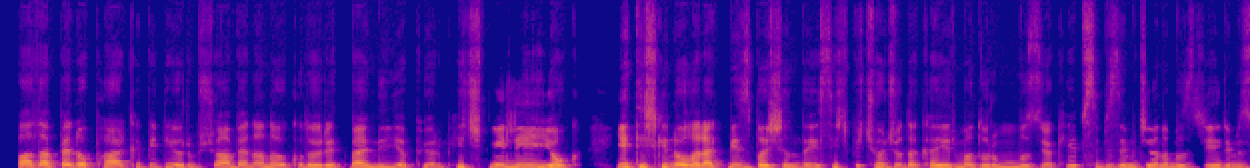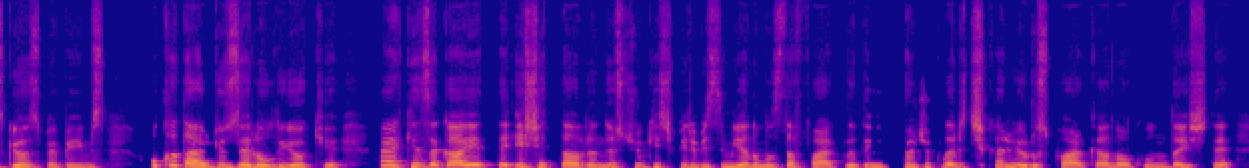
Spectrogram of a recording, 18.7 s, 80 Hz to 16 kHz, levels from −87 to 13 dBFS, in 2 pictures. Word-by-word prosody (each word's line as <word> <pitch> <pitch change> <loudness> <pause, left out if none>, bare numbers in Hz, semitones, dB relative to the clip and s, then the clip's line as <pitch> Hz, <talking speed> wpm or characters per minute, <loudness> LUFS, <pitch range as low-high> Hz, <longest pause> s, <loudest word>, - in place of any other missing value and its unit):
Valla 245 -2 +4
ben 250 0 +5
o 270 0 +5
parkı 260 -1 -1
biliyorum. 245 -3 -2
Şu 235 0 -2
an 230 0 +2
ben 235 -1 -2
anaokulu 230 +1 -1
öğretmenliği 225 +1 +2
yapıyorum. 195 -5 -4
Hiç 290 -2 -1
veli 235 -1 +2
yok. 215 +3 +4 0.2
Yetişkin 285 +2 +2
olarak 220 -3 +6
biz 240 -2 -3
başındayız. 210 - +2
Hiçbir 290 +8 -5
çocuğu 250 - -3
da 235 - +1
kayırma 225 0 +2
durumumuz 220 -1 -1
yok. 175 +1 -8
Hepsi 400 - -5
bizim 210 0 -1
canımız 200 -1 -1
ciğerimiz, 195 -2 -2
göz 190 -1 +2
bebeğimiz. 170 +5 -7 0.3
O 410 - -1
kadar 335 - +4
güzel 230 -3 +2
oluyor 210 -2 +2
ki 155 -5 -6 0.3
herkese 285 - 0
gayet 245 -1 +3
de - - +1
eşit 255 +2 -5
davranıyoruz 205 +5 -1
çünkü 260 -3 -11
hiçbiri 240 -5 -8
bizim 225 +1 -3
yanımızda 205 0 0
farklı 205 -2 -3
değil. 160 0 -5
Çocukları 285 -5 -2
çıkarıyoruz 230 - -2
parka 175 0 -1
anaokulunda, 180 0 -3
işte, 200 +1 -5
225 Hz, 165 wpm, -23 LUFS, 205-250 Hz, 0.3 s, olarak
